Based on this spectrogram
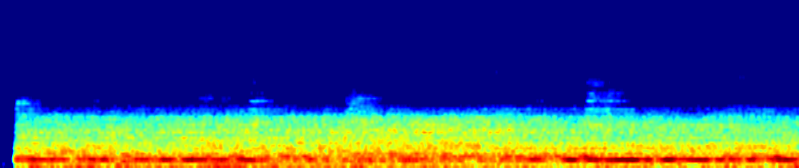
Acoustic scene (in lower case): elevator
